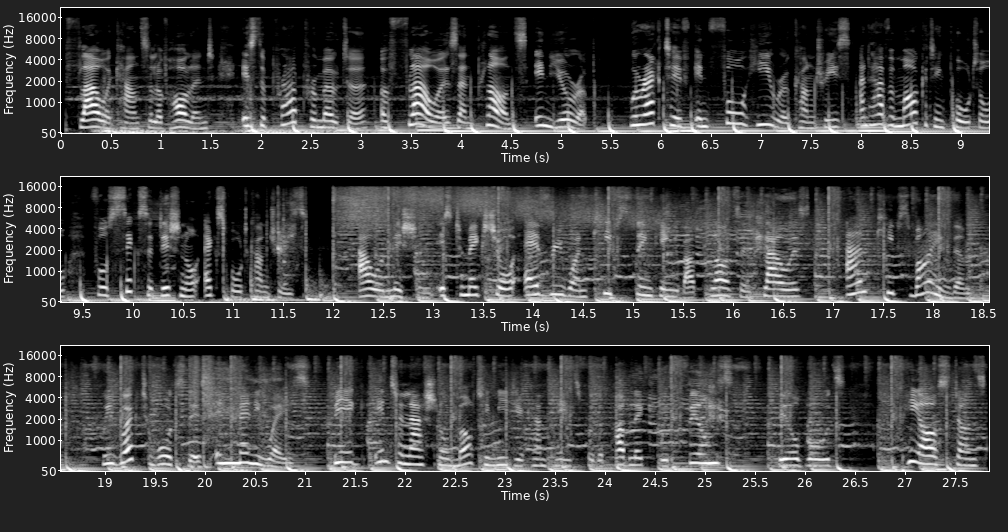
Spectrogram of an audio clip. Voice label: ENG UK; Bloemenbureau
